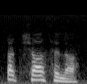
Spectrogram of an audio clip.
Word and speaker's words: ٹکشا سلا: پڑھے لکھے لوگوں کی زبان پر اس کا تلفظ تھا ٹکشا سلا.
